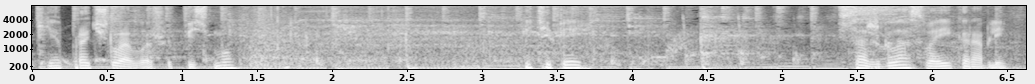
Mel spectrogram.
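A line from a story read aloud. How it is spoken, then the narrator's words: Quiet voice. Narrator (Russian): она сказала тихим голосом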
